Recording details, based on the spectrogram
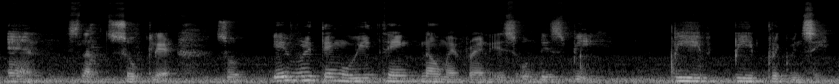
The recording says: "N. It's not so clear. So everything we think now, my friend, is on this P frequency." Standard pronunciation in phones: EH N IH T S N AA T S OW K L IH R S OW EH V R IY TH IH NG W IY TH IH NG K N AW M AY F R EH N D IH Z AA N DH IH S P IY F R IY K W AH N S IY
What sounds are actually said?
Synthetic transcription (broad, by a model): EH N IH T S N AA T S OW K L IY R S OW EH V R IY T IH NG W IY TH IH NG K N AW M AY F R EH N D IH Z AA N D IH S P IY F R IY K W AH N S IY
